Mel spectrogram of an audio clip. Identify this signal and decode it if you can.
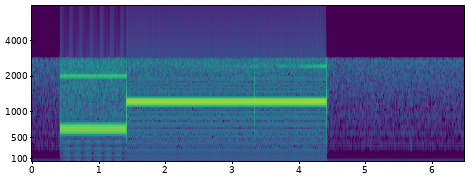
Two-tone page, heard as a one-second tone, then a three-second tone, about 670 then 1220 Hz. It is heard from 0.4 to 4.4 s.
